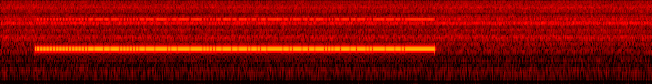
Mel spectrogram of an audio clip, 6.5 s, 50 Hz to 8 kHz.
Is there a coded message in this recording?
Yes: PSK31 (31.25 baud) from 0.3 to 4.3 s, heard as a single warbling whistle, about 1400 Hz.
